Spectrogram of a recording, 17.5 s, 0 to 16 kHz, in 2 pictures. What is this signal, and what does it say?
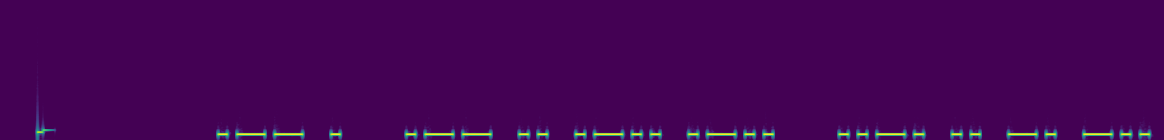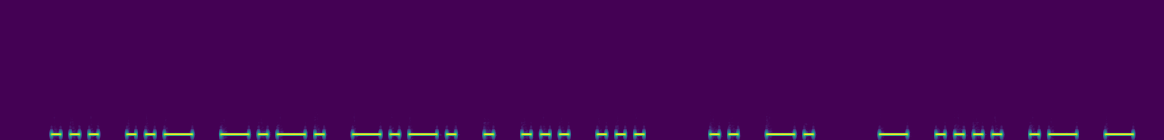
Morse code, heard as a keyed tone, about 17 wpm, 700 Hz. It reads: WE WILL FIND SUCCESS IN THAT
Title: Sentences from Top 1000 Words - Review Part 5 - 17wpm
